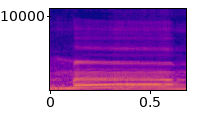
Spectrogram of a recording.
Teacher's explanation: Ada yang baca mim yang mati belakang dimatikan dan didengungkan, bukan panggil dengung yang panjang tapi yang sedikit. Nak membezakan dengan huruf yang tidak ada, yang mana makhrajnya mesti ada bunyi ikut hidung.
